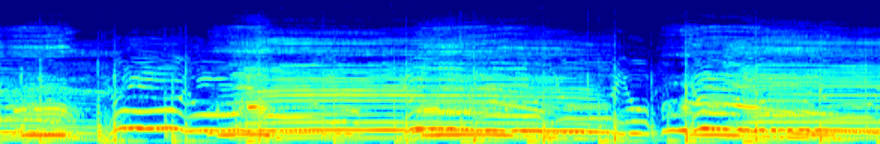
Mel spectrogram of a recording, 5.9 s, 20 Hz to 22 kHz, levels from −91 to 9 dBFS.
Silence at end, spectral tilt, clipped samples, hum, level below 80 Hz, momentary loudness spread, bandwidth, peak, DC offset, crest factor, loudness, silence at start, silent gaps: 0 s; -7.5 dB/octave; under 0.1%; none; -52 dBFS; 6 LU; 10.5 kHz; -4 dBFS; under 0.1%; 14 dB; -19 LUFS; 0 s; none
